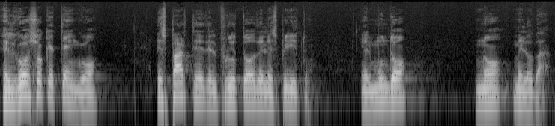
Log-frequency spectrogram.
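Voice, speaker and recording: A male pastor delivers a sermon at an unhurried, deliberate pace. His voice is mellow and dark, of ordinary pitch. He poses rhetorical questions to the congregation and lifts his pitch sharply to stress key words.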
